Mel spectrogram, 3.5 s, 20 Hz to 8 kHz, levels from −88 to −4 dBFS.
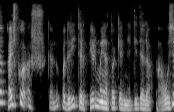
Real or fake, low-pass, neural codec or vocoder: fake; 7.2 kHz; codec, 16 kHz, 4 kbps, X-Codec, WavLM features, trained on Multilingual LibriSpeech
